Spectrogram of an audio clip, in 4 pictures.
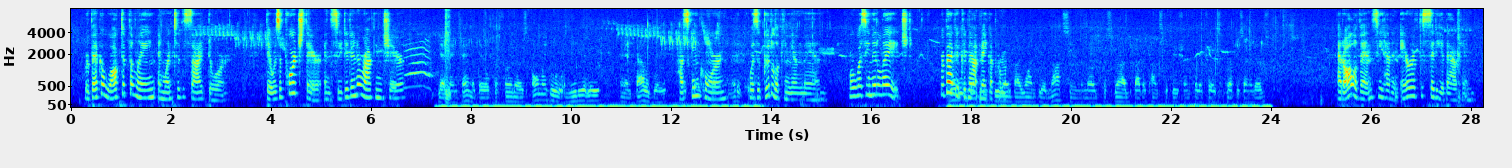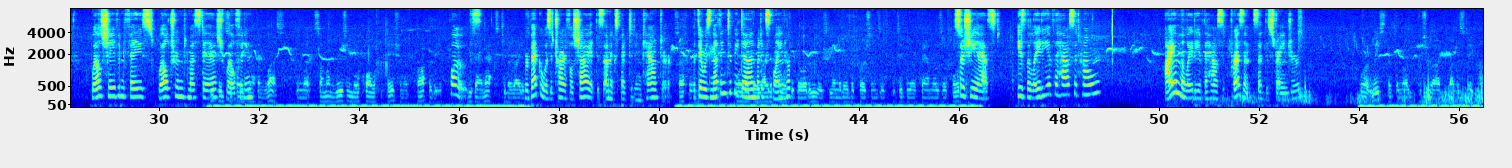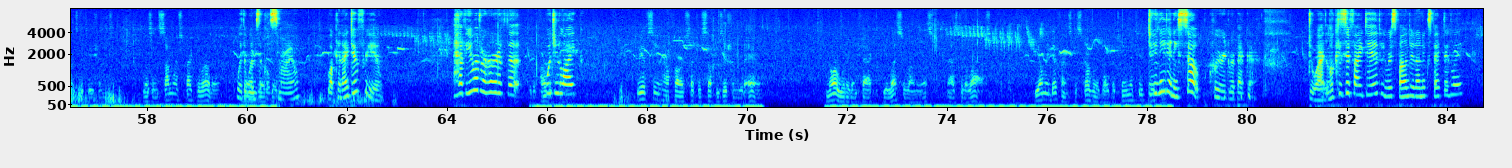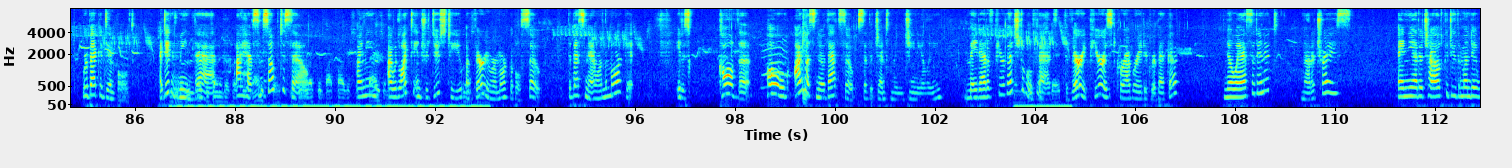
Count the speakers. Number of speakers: two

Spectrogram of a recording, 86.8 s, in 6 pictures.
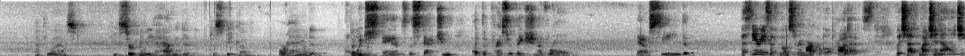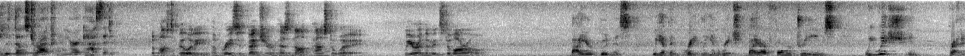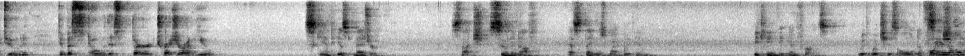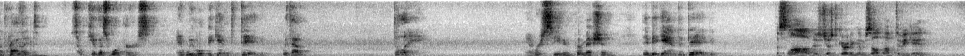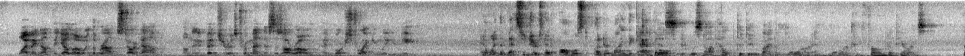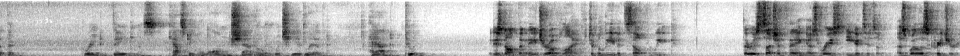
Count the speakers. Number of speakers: four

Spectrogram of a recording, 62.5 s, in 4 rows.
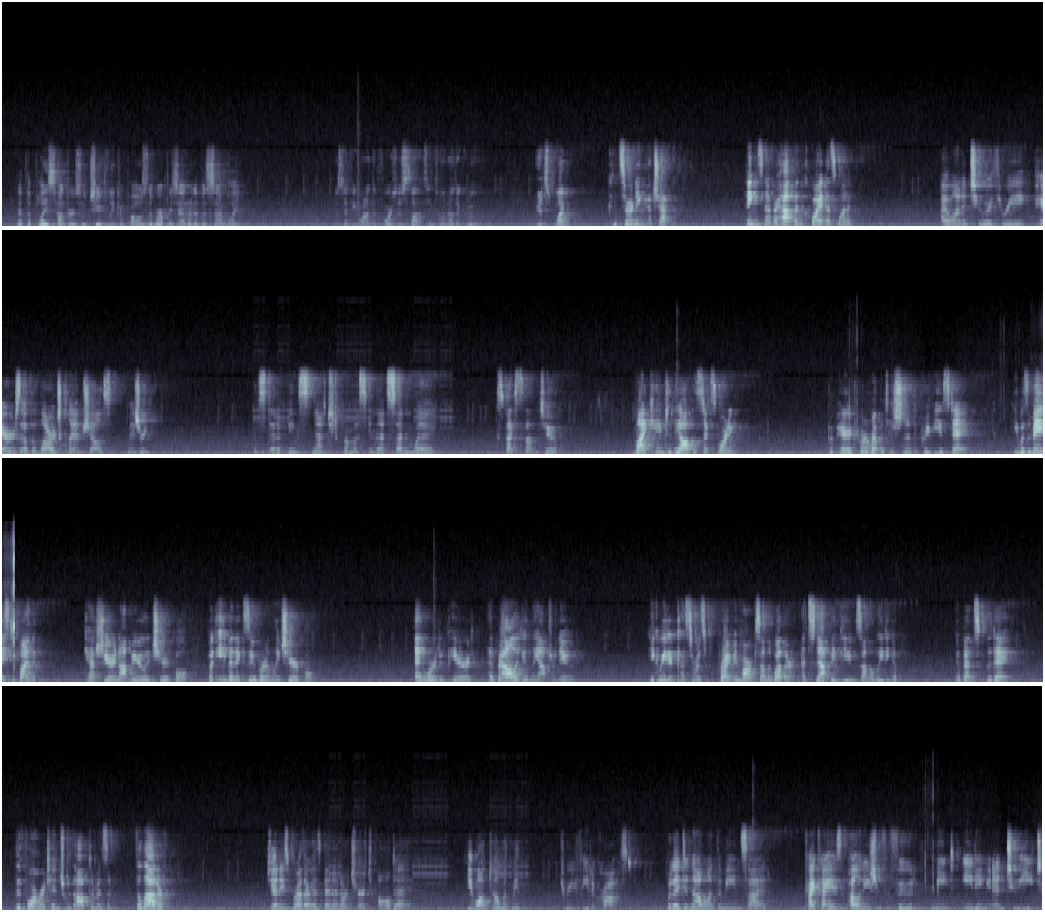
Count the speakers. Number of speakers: five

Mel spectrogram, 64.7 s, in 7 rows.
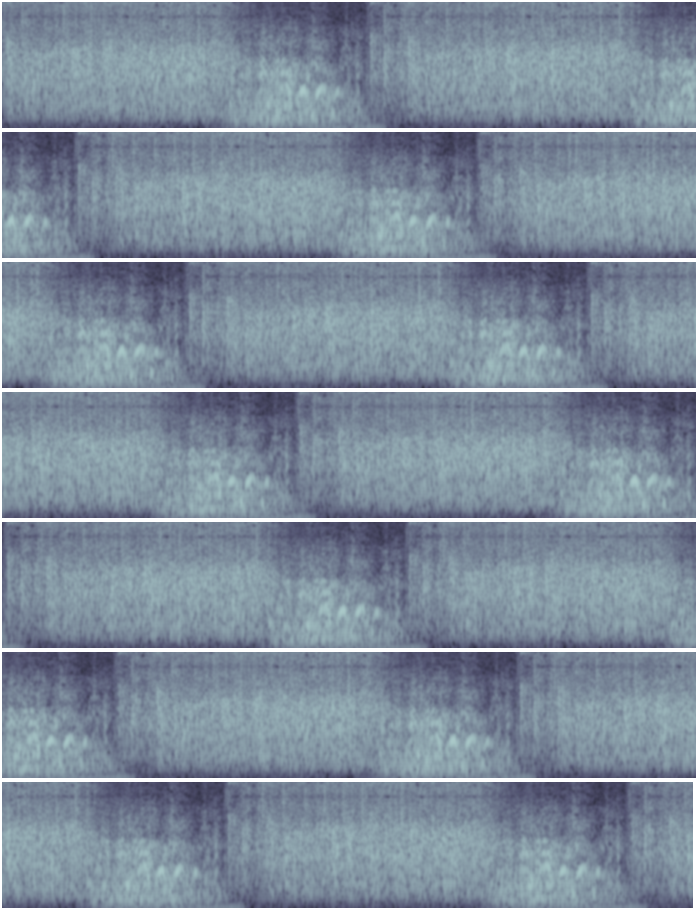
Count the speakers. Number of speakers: zero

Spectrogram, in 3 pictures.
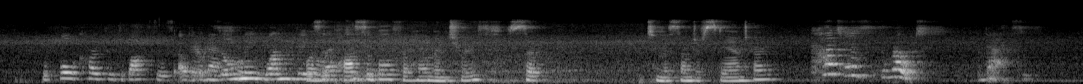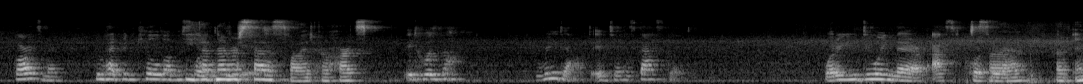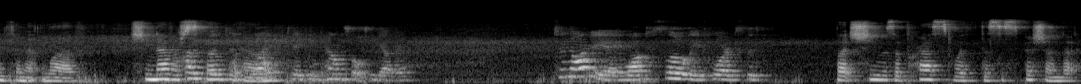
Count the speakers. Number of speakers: three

